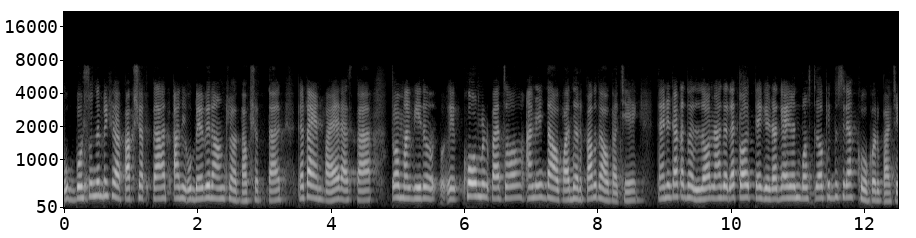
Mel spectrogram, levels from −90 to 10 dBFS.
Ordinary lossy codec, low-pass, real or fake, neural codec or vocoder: none; 7.2 kHz; fake; codec, 16 kHz, 1 kbps, FreqCodec, larger model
